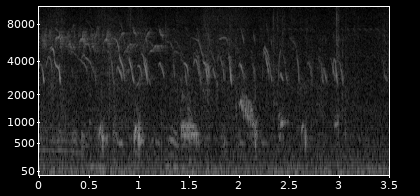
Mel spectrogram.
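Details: Chickens, hens clucking: dense chatter of short chirpy notes, with several louder, lower clucks scattered through and a steady low background rumble.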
